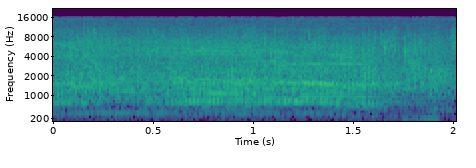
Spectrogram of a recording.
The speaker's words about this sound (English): Can somebody clap your hands, and can somebody shout hallelujah?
